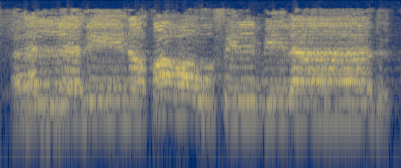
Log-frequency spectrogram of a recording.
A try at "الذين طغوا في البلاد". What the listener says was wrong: ما اسمع القلقلة. الذين طغوا في البلاد.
